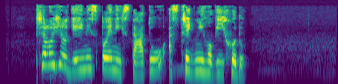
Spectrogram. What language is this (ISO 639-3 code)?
ces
